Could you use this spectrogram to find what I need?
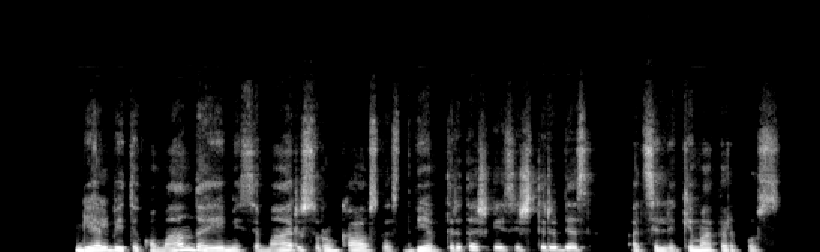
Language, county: Lithuanian, Marijampolė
